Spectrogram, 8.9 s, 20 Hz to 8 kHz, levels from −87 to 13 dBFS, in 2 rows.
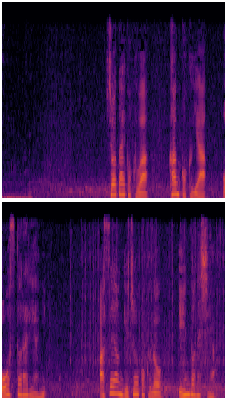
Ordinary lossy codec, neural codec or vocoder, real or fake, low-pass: none; none; real; 7.2 kHz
